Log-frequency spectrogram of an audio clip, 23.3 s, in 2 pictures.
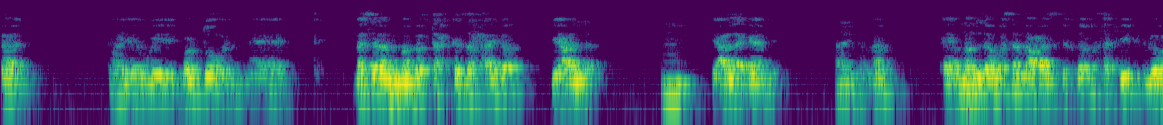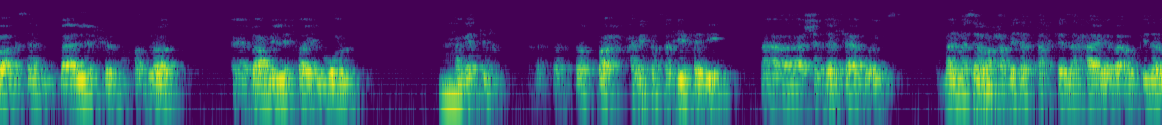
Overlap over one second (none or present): none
